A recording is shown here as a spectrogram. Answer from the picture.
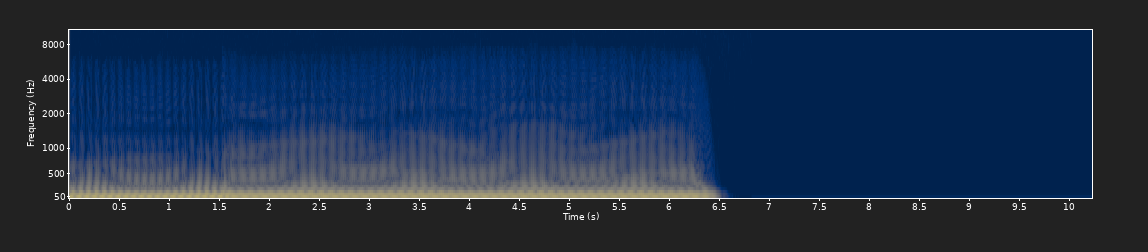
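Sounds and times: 
sub bass: 0.0 - 6.5.

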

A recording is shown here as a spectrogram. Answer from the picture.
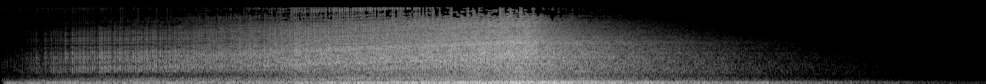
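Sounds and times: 
oddball running rise: 0.4 - 5.6.

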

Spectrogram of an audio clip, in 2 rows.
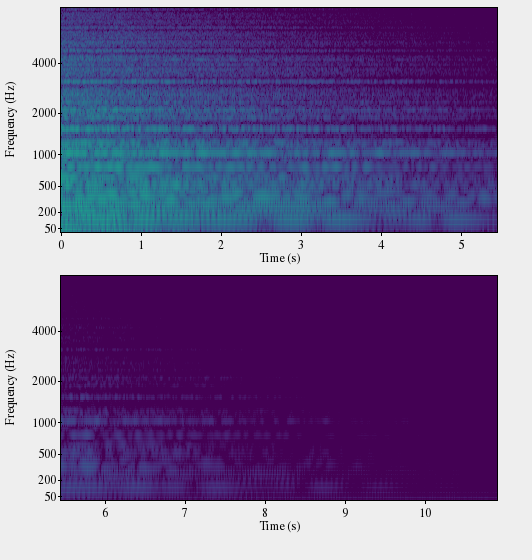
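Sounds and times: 
minor chord: 0.0 - 3.5.

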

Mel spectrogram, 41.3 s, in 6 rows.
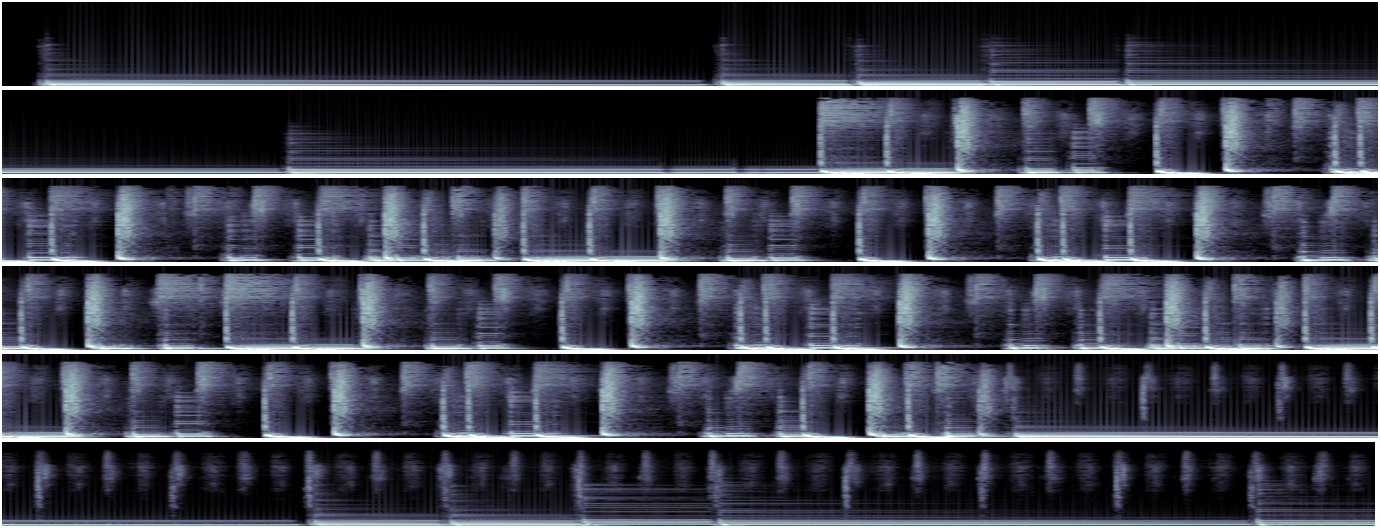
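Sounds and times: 
bass: 0.0 - 12.7, 13.5 - 18.0, 18.9 - 23.4, 24.2 - 28.8, 29.7 - 41.2
drums: 11.0 - 32.7.

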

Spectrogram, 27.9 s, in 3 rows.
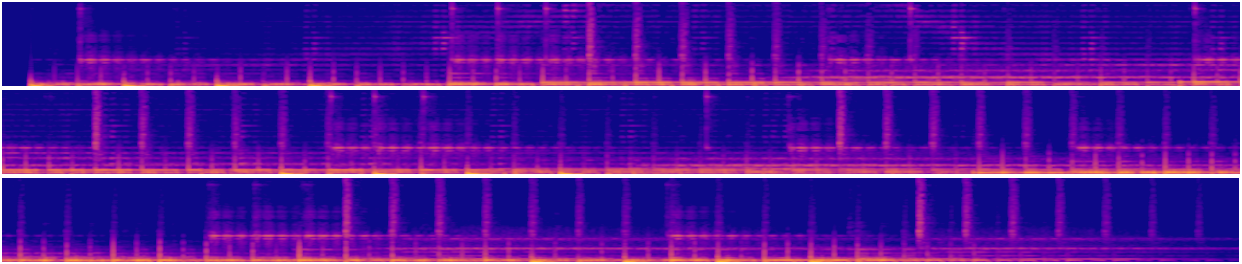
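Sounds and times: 
ambient hush music: 0.2 - 27.6.

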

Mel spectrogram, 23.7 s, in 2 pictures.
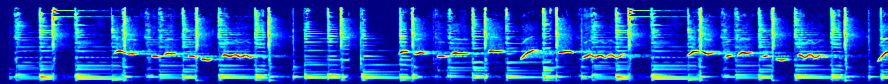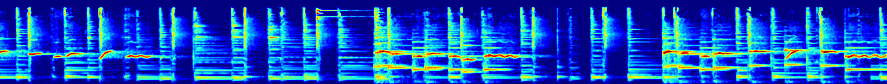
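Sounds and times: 
ukulele: 0.1 - 23.6
percussion: 0.5 - 5.8, 7.3 - 12.2, 14.0 - 23.6
melody: 16.8 - 18.8, 20.7 - 23.6.

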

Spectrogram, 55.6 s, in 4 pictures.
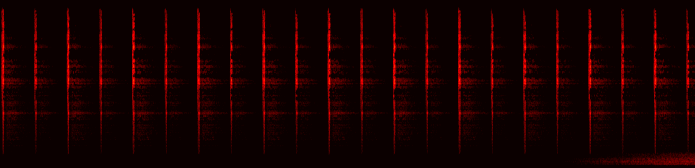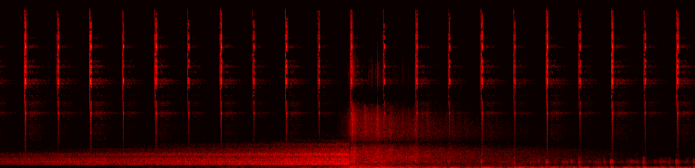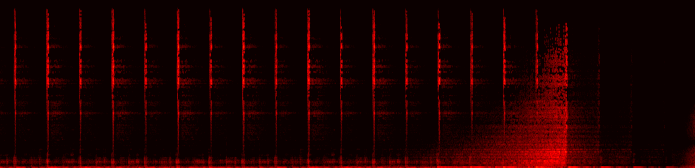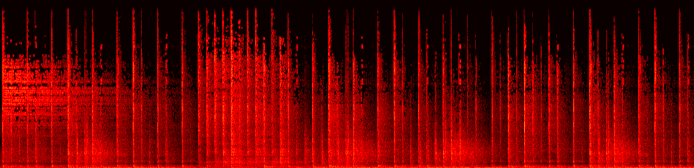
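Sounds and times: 
synths: 10.5 - 55.5
drums: 41.8 - 55.5.

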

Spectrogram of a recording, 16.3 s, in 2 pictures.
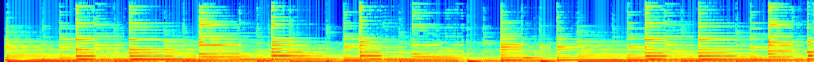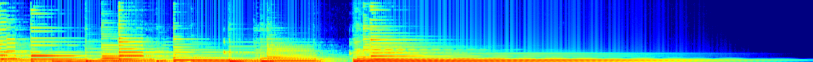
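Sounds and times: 
solo guitar: 0.0 - 16.2.

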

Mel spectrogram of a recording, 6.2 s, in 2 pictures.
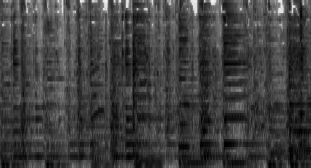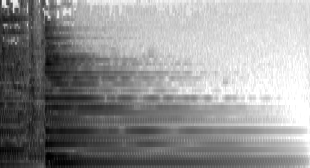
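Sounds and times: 
fast blues swing music: 0.0 - 4.3.

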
